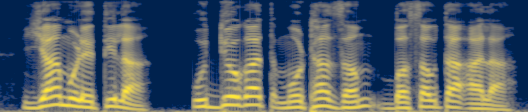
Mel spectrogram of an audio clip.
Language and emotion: Marathi, neutral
